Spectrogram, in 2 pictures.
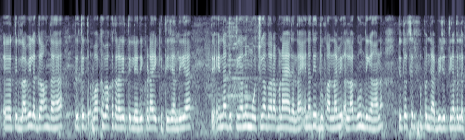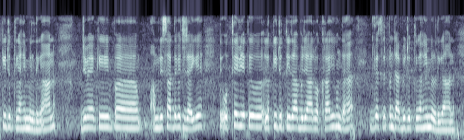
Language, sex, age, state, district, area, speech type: Punjabi, female, 45-60, Punjab, Pathankot, rural, spontaneous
